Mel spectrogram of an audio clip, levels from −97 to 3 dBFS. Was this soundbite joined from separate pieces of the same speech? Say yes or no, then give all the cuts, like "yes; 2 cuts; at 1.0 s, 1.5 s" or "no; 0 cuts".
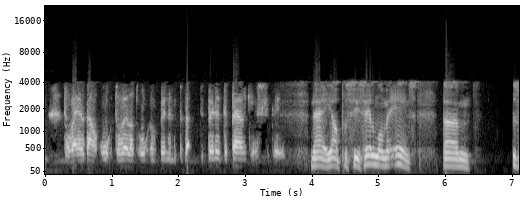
no; 0 cuts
